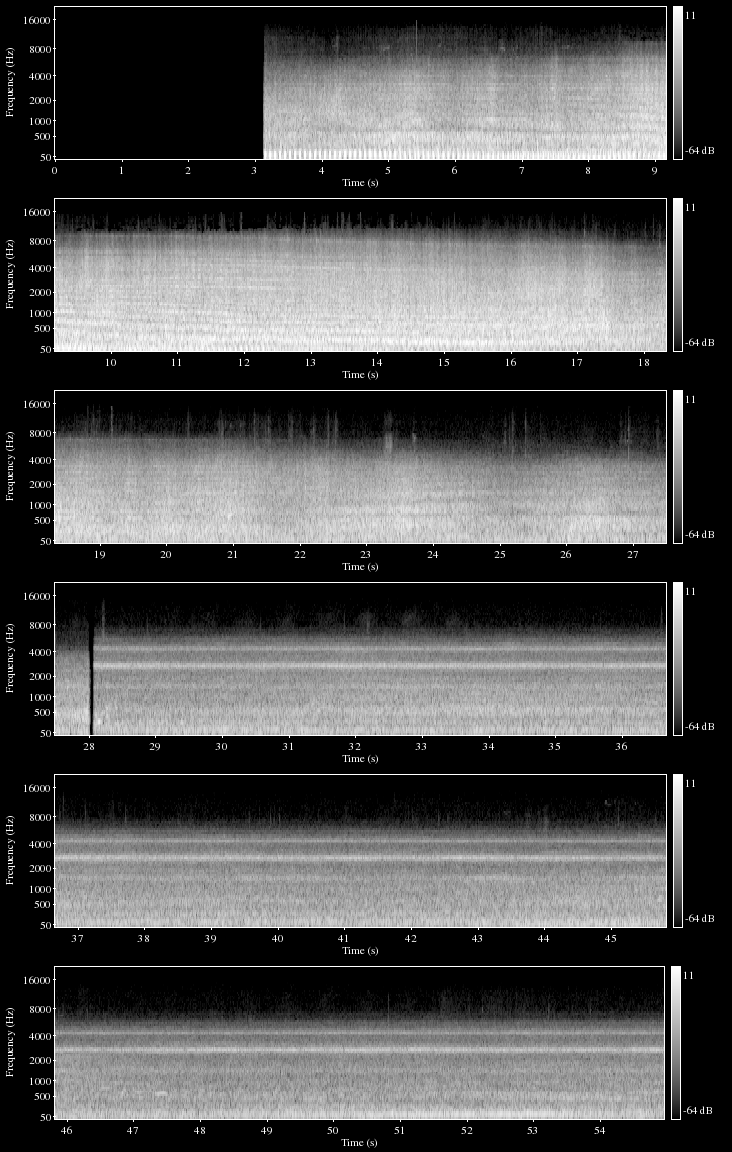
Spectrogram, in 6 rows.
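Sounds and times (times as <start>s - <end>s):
helicopter flying past: 3.2s - 54.9s
jet engines idling whine: 3.2s - 54.9s.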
